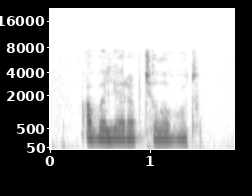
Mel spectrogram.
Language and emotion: Russian, neutral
